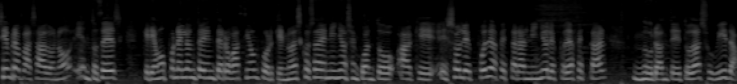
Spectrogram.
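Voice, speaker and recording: Against music in the background, a woman talks at a fairly quick pace with fairly even intonation. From Spain, Valencia and Albacete (Tarazona de la Mancha). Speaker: teacher and author. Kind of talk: radio interview.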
